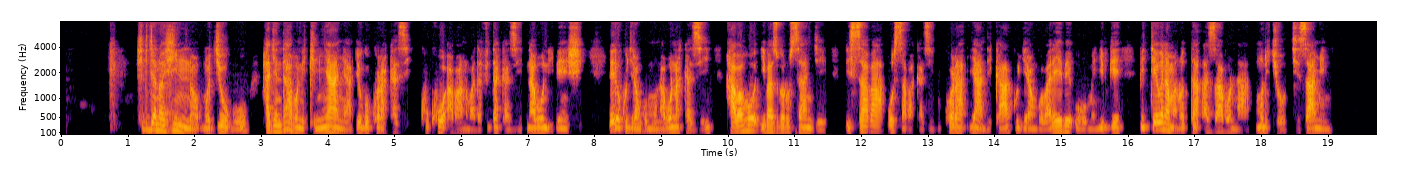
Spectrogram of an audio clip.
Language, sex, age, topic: Kinyarwanda, male, 25-35, education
